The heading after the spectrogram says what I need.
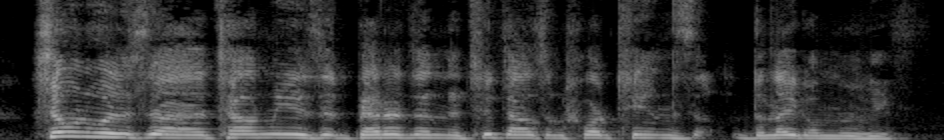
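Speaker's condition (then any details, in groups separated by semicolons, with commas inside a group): Mobius syndrome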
